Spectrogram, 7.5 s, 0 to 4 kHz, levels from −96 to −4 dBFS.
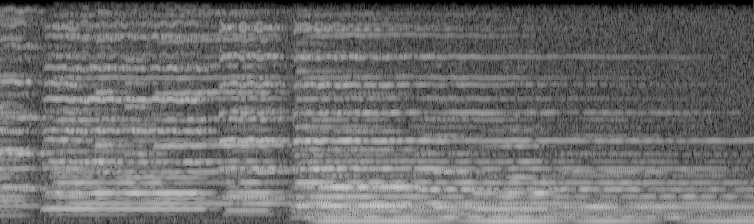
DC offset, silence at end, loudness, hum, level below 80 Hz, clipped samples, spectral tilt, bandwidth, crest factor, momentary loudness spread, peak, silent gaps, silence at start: under 0.1%; 0 s; -30 LUFS; none; -40 dBFS; under 0.1%; -3.5 dB/octave; 4 kHz; 16 dB; 9 LU; -14 dBFS; none; 0 s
